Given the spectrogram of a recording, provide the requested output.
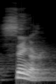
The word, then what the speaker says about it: singer: is silent now we say finger we say the G younger again with the G but singer no G and what would you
